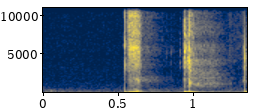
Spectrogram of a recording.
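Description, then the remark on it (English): A drink can cracks open: a sharp metallic snap with a short fizzy hiss, a second crisp pop, then a small click as the tab settles, with no voices. “this is a drink in a can”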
